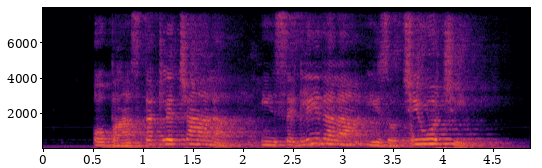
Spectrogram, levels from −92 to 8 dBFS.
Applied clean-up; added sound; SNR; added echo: none; Cough; 20 dB; reverberation time 1.0 s.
